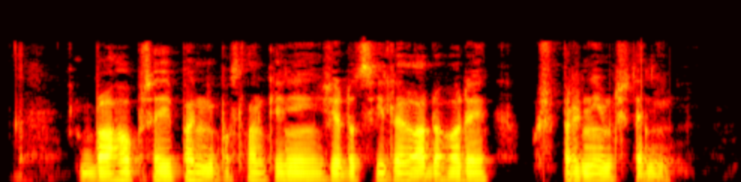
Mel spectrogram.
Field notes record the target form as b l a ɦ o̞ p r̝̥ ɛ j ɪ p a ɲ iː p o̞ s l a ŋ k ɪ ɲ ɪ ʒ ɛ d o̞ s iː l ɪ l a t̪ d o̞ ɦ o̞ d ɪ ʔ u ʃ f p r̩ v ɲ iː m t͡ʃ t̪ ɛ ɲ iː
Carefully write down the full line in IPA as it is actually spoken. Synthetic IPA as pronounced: b l a ɦ o̞ p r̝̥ ɛ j ɪ p a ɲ iː p o̞ s l a ŋ k ɪ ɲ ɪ ʒ ɛ d o̞ t͡s iː l ɪ l a d o̞ ɦ o̞ d ɪ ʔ u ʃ f p r̩ v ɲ iː m t͡ʃ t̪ ɛ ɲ iː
